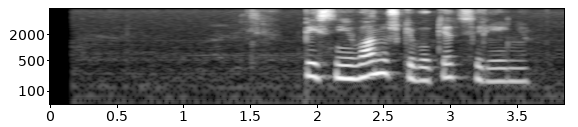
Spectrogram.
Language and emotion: Russian, neutral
